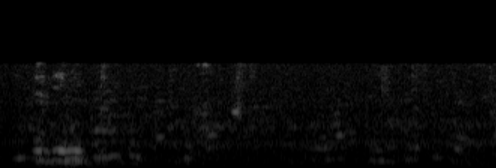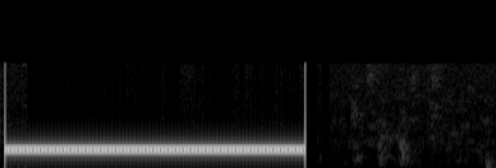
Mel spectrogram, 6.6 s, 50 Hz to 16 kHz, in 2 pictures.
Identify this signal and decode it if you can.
Ringback tone (North America), 440 + 480 Hz.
